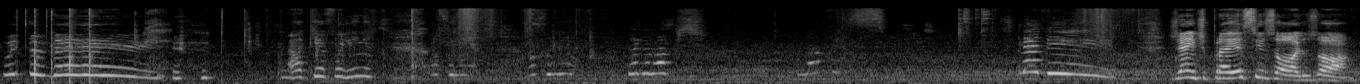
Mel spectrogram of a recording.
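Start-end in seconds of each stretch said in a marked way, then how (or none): 0.0-11.2 sing-song high coaxing, much higher and soft. Real, not acted. Talking to the parrot Tatá in a high coaxing voice. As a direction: coax it gently, up high like to a pet.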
